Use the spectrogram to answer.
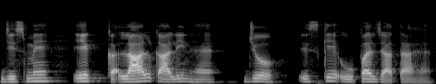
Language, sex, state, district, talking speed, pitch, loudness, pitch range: Hindi, male, Jharkhand, Ranchi, 135 wpm, 130 Hz, -22 LUFS, 120-145 Hz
